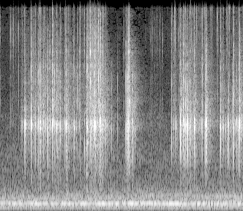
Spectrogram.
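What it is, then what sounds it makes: Bar of soap being carved. A solid blue soap bar, scored into a fine grid and held in hands with red nails, has tiny cubes sliced off it with a blade. Quick runs of dry, crisp crunching and bright clicky snaps pile up in bursts, with a brief pause near the middle, over a faint steady low hum.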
